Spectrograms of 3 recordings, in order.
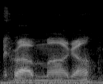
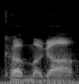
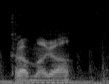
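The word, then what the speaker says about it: Krav Maga: She's not only really physically fit, she's also really good with crab maga. Krab maga. That's that's how it's pronounced. Krab maga.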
